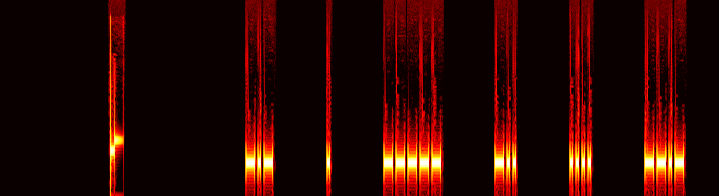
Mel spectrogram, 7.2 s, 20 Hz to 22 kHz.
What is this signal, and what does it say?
Morse code, heard as a keyed tone, about 40 wpm, spaced as for 14 wpm, 700 Hz. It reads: KE0DHQ
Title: USA Call Signs - 6x Character Spacing - 40wpm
